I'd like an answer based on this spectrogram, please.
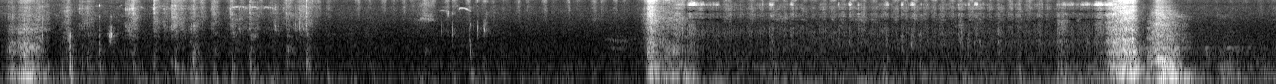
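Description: Faint rubbing and rustling as a hand strokes a cat's fur, the hand and sleeve brushing against the woven fabric of a cat house. It is louder right at the start, again about six and a half seconds in, and again about eleven seconds in.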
